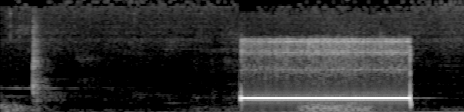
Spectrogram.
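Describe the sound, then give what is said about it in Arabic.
A telephone ringback tone sounds on an outgoing call to a local commune office: one steady, even-pitched tone lasting under two seconds, preceded by a brief click and otherwise quiet line noise. “كان الرقم يرن، جماعة سيدي العيدي”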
